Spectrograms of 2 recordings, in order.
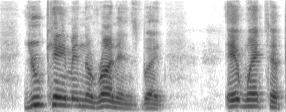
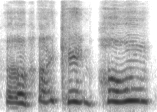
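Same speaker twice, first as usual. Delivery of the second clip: much higher, slow, breathless mock-dramatic voice; dramatic friend; 12 semitones higher, 4 dB louder, slower than usual. Teasing his friend's phone call, high melodramatic mock voice. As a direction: imitate her breathless bad-news opening, laughing. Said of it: "I heard your vo".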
